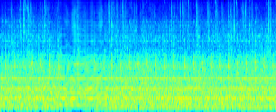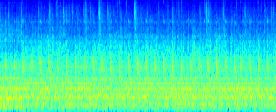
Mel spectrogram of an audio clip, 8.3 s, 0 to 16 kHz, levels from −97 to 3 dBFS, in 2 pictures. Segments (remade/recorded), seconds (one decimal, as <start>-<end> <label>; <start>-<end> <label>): 0.0-0.9 recorded; 0.9-1.6 remade; 1.6-8.3 recorded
